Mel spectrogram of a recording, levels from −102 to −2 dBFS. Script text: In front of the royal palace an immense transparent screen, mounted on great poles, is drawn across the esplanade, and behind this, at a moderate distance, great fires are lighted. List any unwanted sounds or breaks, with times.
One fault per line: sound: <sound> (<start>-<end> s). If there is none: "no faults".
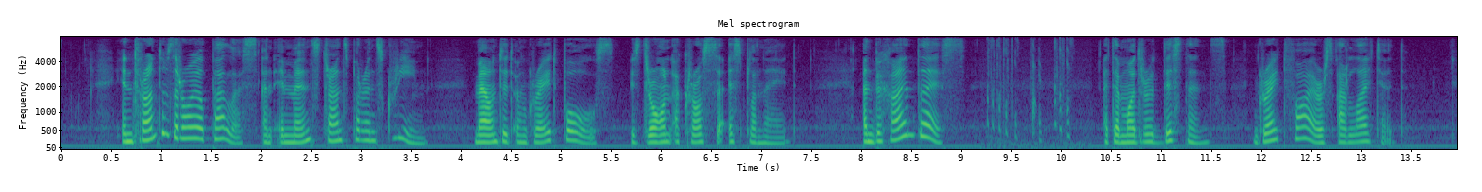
sound: chirp (9.3-10.2 s)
